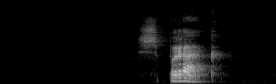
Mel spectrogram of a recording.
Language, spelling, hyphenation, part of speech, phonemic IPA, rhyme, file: Dutch, spraak, spraak, noun, /spraːk/, -aːk, Nl-spraak.ogg
- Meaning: 1. speech (act, manner or faculty of speaking) 2. language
